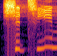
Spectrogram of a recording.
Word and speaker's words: Shittim: Shittim is pronounced Shittim, because I looked it up to make sure I wasn't saying it wrong, because you could easily say that word wrong.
